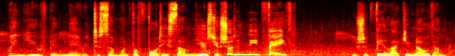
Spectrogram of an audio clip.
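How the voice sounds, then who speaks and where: An actress playing a wise, teasing old village grandmother in an audio drama, with a folksy, unhurried way of talking. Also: fairly low pitch, sing-song, slight background noise. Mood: wistful, dismissive. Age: older. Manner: folksy, unhurried, gently instructive.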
